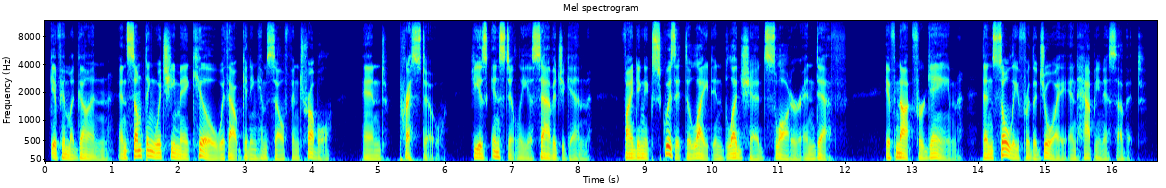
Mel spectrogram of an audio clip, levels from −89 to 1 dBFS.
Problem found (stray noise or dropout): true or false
false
